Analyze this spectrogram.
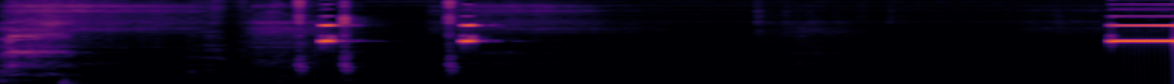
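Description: SMA Sunny Island inverter's control panel beeping as its keys are pressed: two short high beeps with clicks about a second and a half and two seconds in. Near the end, with the Enter key held to start the inverter, a loud steady beep begins.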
